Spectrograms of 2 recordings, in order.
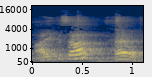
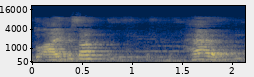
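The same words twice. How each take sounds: First: हैव stressed, louder and slower; teacher drilling हैव slowly and firmly; slow emphatic repeat. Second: Said in the usual way. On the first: Shown as a demonstration. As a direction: lean on हैव so the class catches it. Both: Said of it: "ध्यान देंगे".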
